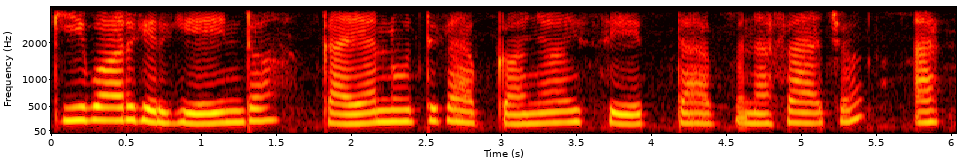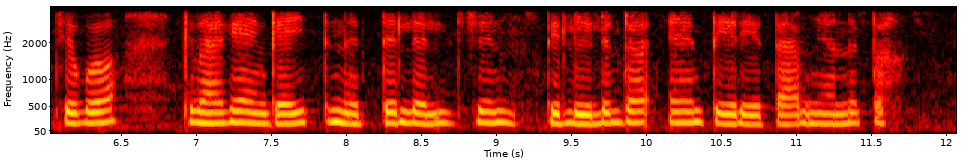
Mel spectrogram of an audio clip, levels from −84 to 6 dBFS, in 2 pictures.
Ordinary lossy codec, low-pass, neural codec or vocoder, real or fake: AAC, 32 kbps; 3.6 kHz; codec, 16 kHz, 8 kbps, FreqCodec, larger model; fake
